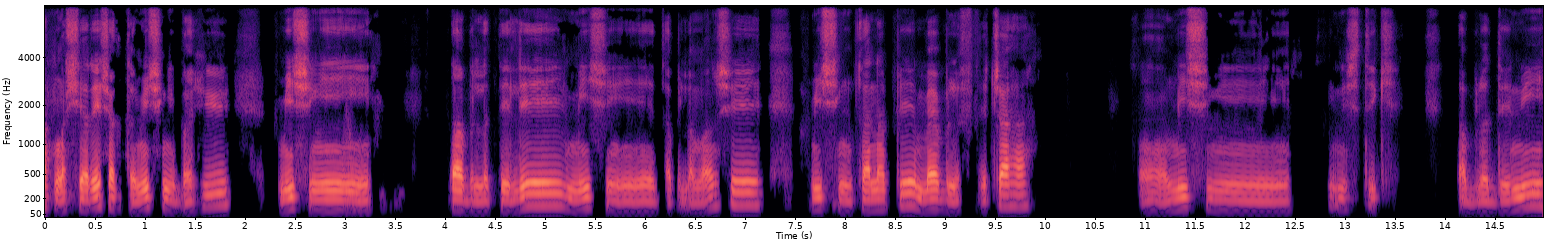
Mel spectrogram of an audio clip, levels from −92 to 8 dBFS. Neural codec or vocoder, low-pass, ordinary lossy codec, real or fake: none; none; none; real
